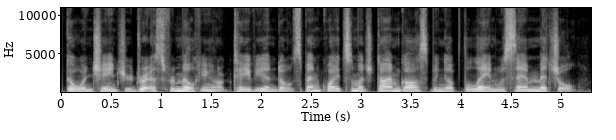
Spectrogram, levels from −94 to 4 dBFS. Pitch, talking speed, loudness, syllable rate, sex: 205 Hz, 250 wpm, -16 LUFS, 5.9 syllables/s, female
